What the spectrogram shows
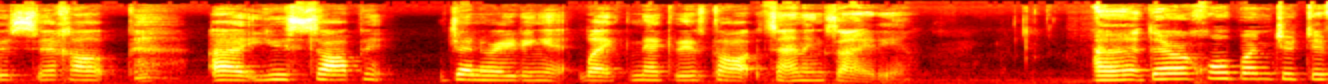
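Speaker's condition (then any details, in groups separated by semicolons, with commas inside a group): Cerebral palsy, athetoid; quadriplegia, all four limbs; eats, chews and swallows normally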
